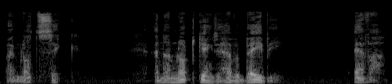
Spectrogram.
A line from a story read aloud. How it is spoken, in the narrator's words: her voice sinking to a throaty whisper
